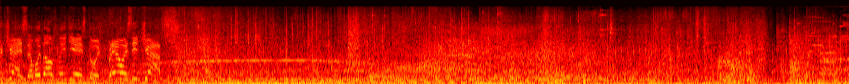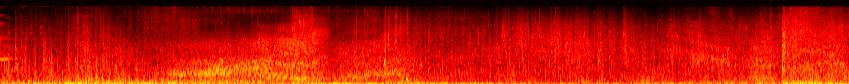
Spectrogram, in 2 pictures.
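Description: A helicopter engine drones loudly.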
